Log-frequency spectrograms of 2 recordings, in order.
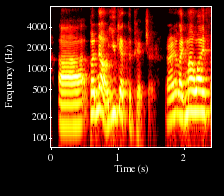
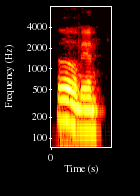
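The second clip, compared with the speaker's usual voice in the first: usual speaking voice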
